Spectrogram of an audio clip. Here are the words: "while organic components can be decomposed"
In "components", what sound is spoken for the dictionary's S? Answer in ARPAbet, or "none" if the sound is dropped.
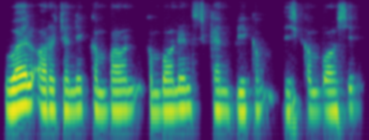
S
